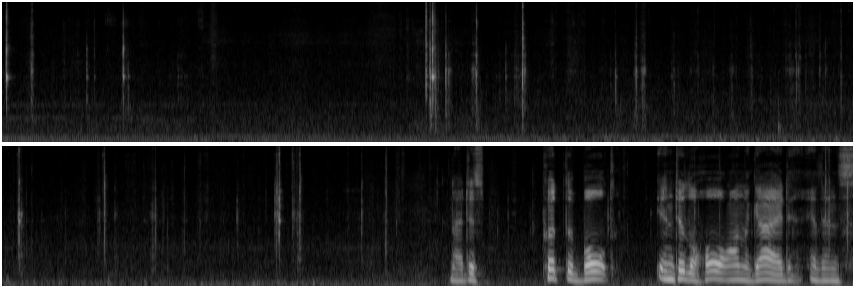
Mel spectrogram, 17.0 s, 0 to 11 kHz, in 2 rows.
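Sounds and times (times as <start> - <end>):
faint steady low hum: 0.0 - 17.0
light clicks and taps of metal parts: 3.9 - 15.8.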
